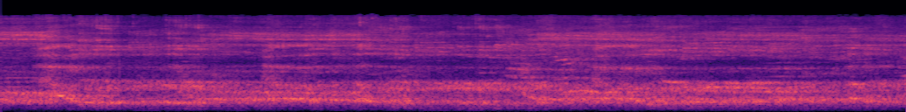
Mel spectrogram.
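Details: Red howler monkey at Cologne Zoo, a newborn clinging to its belly, howling: a loud, continuous, deep roaring drone that holds without break for about seven seconds, rough and throaty throughout.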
